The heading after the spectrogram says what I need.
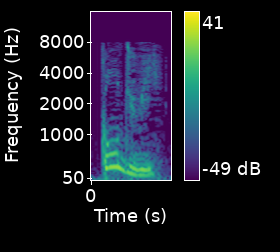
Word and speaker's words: conduit: Conduire, conduit. Construire, construit. Cuire, cuit. Détruire, détruit. Instruire, instruit. Okay, so you can notice that even if I put this final T, so as usual, I don't pronounce it.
